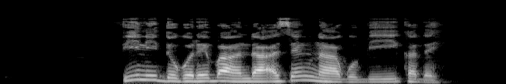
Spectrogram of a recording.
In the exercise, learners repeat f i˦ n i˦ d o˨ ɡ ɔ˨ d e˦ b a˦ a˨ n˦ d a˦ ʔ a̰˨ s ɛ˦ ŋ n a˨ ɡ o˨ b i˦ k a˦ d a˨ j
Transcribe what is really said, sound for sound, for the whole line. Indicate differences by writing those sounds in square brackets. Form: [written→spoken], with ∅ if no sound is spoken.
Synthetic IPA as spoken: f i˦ n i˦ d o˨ ɡ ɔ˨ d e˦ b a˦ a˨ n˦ d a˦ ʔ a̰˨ s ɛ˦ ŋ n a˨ ɡ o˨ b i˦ k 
